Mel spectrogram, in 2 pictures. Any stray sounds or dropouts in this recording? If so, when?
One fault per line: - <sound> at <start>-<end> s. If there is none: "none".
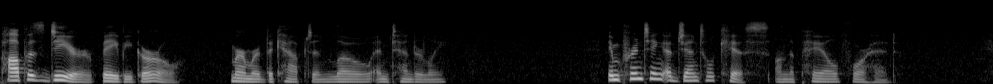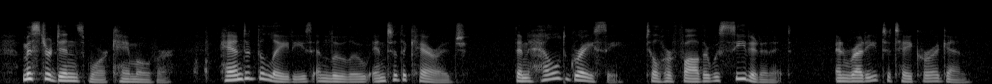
none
